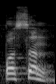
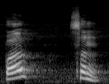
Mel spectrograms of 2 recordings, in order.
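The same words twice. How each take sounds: First: Said in the usual way. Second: "person" broken as पर, सन with a pause; split syllables. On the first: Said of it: "तो ये बिल्कुल झटके पर". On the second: Shown as a demonstration. Teacher divides the word for students, "person" in two. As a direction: jerk out पर, pause, then सन in "person". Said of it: "बिल्कुल झटके पर, और हमने आराम से बोला".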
